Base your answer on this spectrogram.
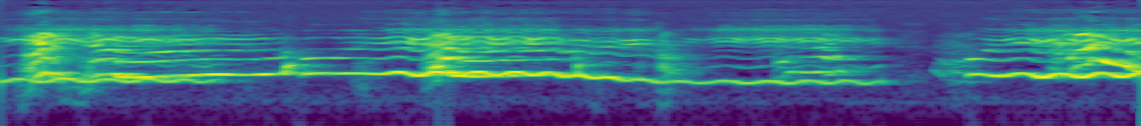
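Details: A corgi named Einstein howls and whimpers along with vocal warm-ups in a small room, with wavering, sliding wails and yips mixed with a sustained human sung tone, and a short pause before the howling resumes.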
